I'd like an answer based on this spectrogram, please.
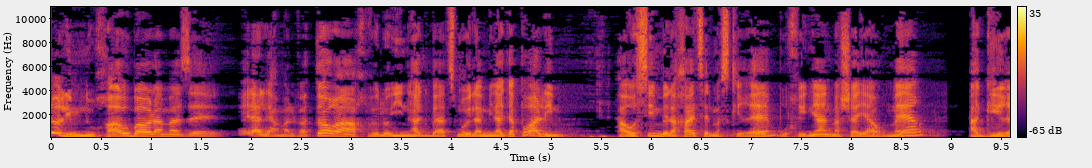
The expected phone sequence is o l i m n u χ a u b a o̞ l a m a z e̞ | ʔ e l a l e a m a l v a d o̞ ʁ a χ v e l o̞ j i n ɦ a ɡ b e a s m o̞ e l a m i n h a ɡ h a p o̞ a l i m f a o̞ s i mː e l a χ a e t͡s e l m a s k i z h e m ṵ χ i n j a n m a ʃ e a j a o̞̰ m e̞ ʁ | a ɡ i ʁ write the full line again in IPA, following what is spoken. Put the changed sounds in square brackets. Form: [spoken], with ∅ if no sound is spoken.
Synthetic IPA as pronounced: o l i m n u χ a u b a o̞ l a m a z e̞ | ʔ e l a l e a m a l v a [t] o̞ ʁ a χ v e l o̞ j i n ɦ a ɡ b e a [t͡s] m o̞ e l a m i n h a ɡ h a p o̞ a l i m [h] a o̞ s i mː e l a χ a e t͡s e l m a s k i [ʁ] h e m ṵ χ i n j a n m a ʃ e a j a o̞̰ m e̞ ʁ | a ɡ i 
